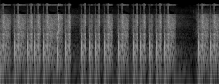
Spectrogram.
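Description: A rapid run of sharp crackling pops, like a string of firecrackers going off, many per second. It breaks off briefly near the end and then starts again.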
